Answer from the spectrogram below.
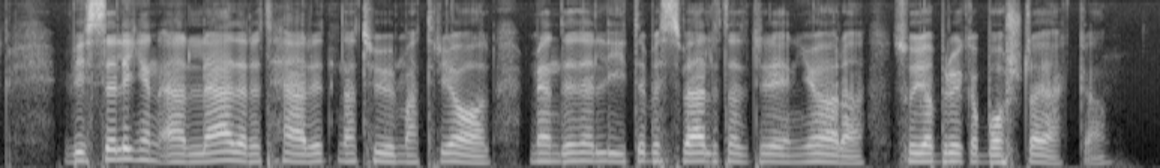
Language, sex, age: Swedish, male, 19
